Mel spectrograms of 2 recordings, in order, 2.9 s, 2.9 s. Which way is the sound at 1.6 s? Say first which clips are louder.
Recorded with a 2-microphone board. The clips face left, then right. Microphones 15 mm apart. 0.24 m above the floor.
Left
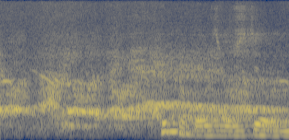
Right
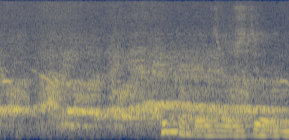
Right 1 dB; 5° left (ahead or behind).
